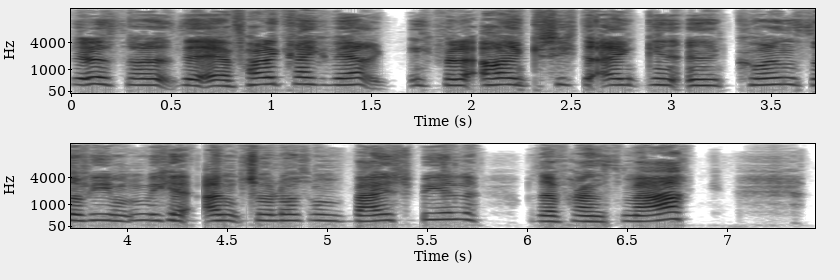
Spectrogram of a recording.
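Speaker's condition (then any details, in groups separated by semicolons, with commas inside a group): Down syndrome; 24 years old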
